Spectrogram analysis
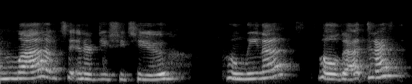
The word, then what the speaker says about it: Polina Solda: it so I'd love to introduce you to Polina sold out did I pronounce that correctly okay good she is known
